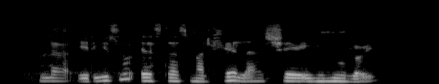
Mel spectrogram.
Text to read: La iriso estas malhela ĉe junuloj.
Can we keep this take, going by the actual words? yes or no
yes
